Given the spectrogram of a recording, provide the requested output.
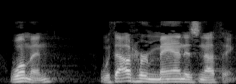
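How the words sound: There is a pause after woman.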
